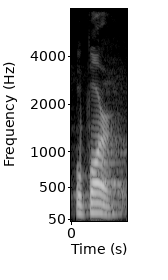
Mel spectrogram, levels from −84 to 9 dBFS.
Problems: echo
